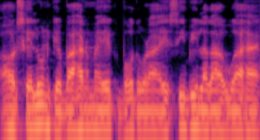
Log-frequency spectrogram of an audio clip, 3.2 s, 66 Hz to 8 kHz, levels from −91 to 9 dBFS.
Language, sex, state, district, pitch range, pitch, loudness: Hindi, male, Jharkhand, Deoghar, 90-100 Hz, 95 Hz, -19 LUFS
